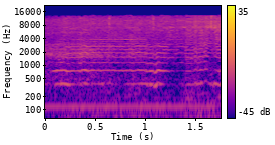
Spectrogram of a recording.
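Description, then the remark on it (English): A steady, high-pitched mosquito whine hums continuously, holding a thin, even drone with slight wavering in pitch and no voices. “Are you with me or against me? Go mosquitoes! Go mosquitoes!”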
